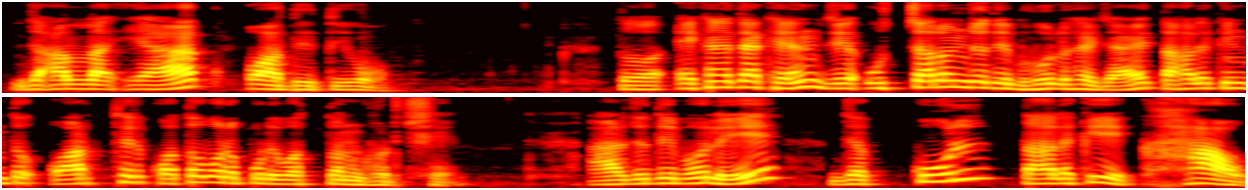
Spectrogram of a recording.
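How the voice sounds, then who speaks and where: A man's voice: fairly high pitch, a little mellow. A man giving a Quran pronunciation lesson, explaining the rules patiently and repeating each phrase so learners can follow along. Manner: slow, drawn-out melodic recitation of verses. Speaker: Quran recitation teacher.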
